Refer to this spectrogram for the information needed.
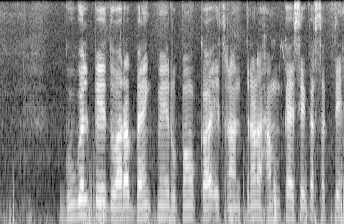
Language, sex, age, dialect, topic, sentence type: Hindi, male, 25-30, Awadhi Bundeli, banking, question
